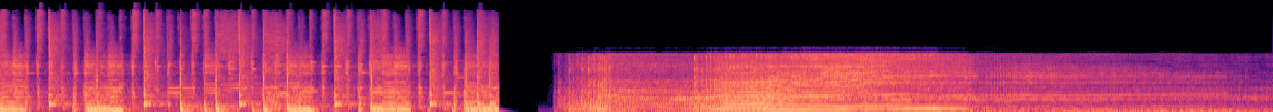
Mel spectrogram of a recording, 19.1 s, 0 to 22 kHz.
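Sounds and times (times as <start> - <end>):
auto rickshaw engine revving: 8.4 - 19.0.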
